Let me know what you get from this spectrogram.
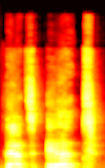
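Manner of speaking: "That's it" rising at the end in disbelief; incredulous question. Real, not acted. Reacting in disbelief to the light bail conditions. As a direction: ask "That's it" as if she can't believe it. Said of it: "stay away from the victim".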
